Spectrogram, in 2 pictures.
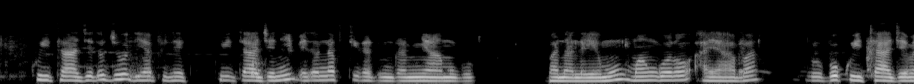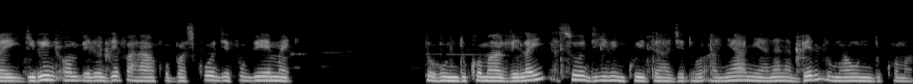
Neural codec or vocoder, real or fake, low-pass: none; real; 7.2 kHz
